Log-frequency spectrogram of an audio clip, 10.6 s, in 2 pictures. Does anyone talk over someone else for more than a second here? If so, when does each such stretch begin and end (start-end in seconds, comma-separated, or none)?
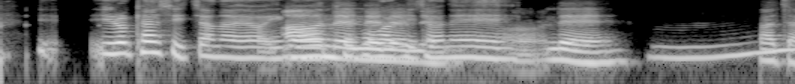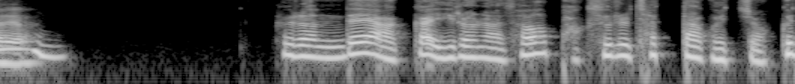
1.9-3.5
